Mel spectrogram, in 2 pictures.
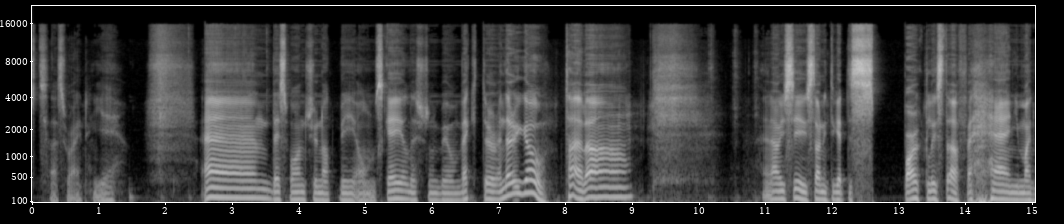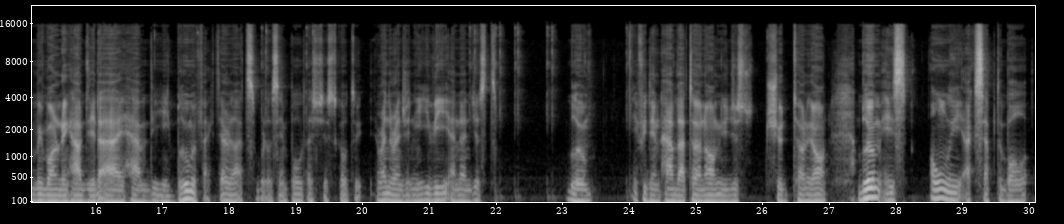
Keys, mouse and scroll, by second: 2.3-3.5 drag, 9.4 scroll up 1, 10.5 scroll down 1, 11.1-13.0 middle drag, 13.1-21.6 middle drag, 14.8-15.3 scroll up 2, 21.6 click, 22.0 click, 22.3 click, 23.4 scroll down 1, 24.6 scroll up 1.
